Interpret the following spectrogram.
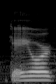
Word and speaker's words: Georg: Is it pronounced Georg when it's George with no E? Georg. We're going to say Georg. I hope that's right.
